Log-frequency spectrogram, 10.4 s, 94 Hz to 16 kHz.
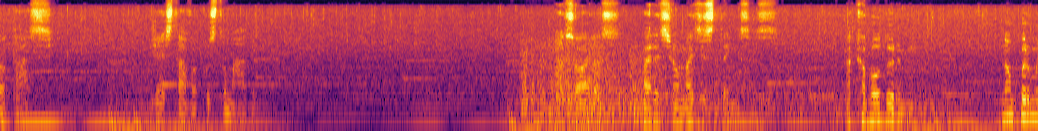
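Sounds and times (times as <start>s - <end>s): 
torrential rain: 0.0s - 10.3s
speech: 1.6s - 2.8s, 5.8s - 7.8s, 8.4s - 9.4s, 10.0s - 10.3s
thunder: 5.1s - 9.6s.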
